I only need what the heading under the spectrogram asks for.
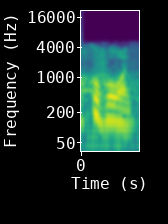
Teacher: هكذا تنطق كفوا، ويخطئ كثير يقولون كفوا فيسكنون الفاء، والصواب كفوا بالضم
